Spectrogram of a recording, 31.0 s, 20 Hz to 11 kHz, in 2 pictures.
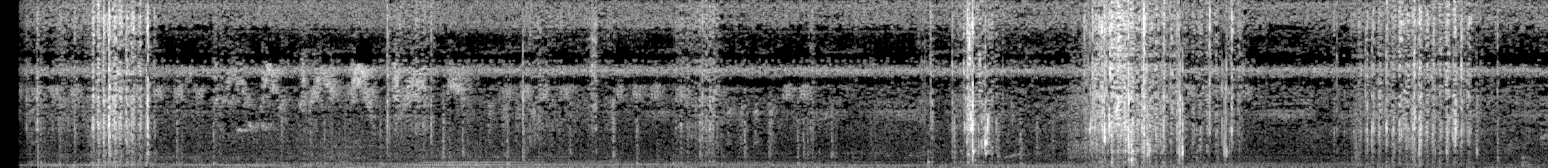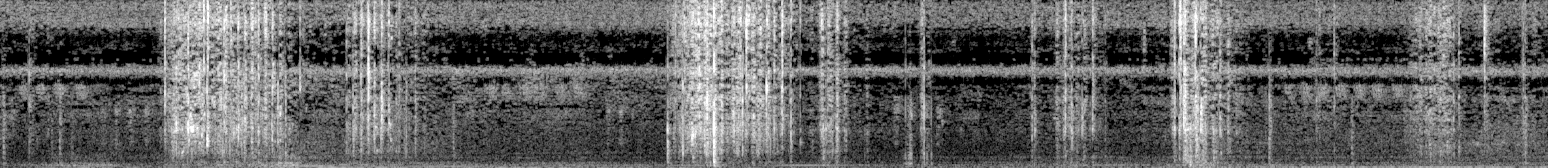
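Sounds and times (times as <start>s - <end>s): bird splashing in water: 9.3s - 12.6s, 13.3s - 14.9s, 17.1s - 19.9s, 22.1s - 24.2s, 27.2s - 28.0s.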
